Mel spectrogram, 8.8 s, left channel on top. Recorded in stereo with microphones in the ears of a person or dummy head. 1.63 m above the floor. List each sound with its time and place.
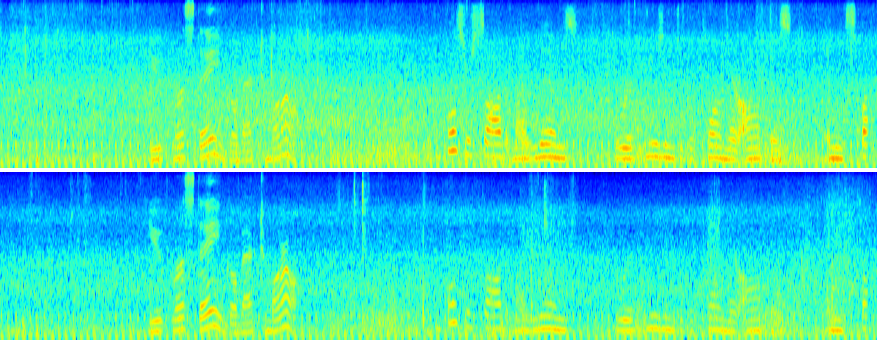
0.0 s a helicopter: 60° left (ahead or behind)
1.5 s a man speaking: 15° right (ahead or behind)
4.3 s a woman speaking: 75° left (ahead or behind)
